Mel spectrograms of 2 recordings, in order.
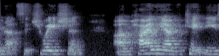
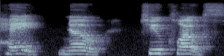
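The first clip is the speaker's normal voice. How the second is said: deep, firm, steady voice, very slow. Showing people how to speak to an approaching bear: deep, firm voice. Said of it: "use a deep, firm voice, and you say".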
